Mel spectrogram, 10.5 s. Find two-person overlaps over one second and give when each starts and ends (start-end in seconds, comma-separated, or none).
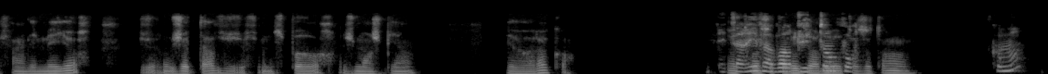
7.3-8.6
